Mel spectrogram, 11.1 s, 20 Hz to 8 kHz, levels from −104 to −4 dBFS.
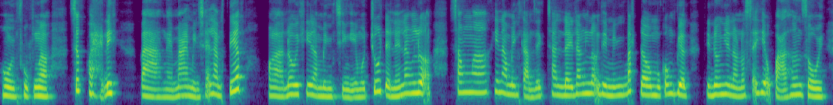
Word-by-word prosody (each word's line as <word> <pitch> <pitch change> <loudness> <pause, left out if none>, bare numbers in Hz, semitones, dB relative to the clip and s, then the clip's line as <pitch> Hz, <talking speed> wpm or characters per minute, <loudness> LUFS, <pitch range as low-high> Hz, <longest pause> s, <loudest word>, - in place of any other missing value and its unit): hồi 205 -4 +3
phục, 190 +1 -2
ờ, 195 -2 +5 0.3
sức 320 -1 +1
khỏe 245 -1 0
đi, 255 +3 +5 0.4
và 185 -4 0
ngày 175 -1 -3
mai 205 +3 -1
mình 180 -3 -1
sẽ 210 - -4
làm 230 -4 0
tiếp." 310 - +4 0.4
Hoặc 205 - -3
là 185 -2 -1
"Đôi 230 +3 +3
khi 235 0 -1
là 210 - 0
mình 190 -1 +1
chỉ 185 -1 -5
nghỉ 170 0 -1
một 180 +1 -2
chút 300 +8 +1
để 210 - +3
lấy 190 +2 +2
năng 255 +2 0
lượng." 265 0 +4 0.3
Xong: 275 0 -1
"A, 275 0 0
khi 295 - -2
nào 270 -3 0
mình 225 -1 0
cảm 180 -5 -3
thấy 190 +2 -3
tràn 215 -1 -2
đầy 210 -1 +3
năng 240 +3 -1
lượng 255 - 0
thì 225 - +3
mình 210 +2 0
bắt 300 0 -2
đầu 220 -2 +3
một 210 -1 +1
công 235 +4 -1
việc, 230 -5 +4 0.2
thì 215 - 0
đương 230 +1 +3
nhiên 235 -2 +1
là 200 - +1
nó 195 +1 -2
sẽ 215 +6 -4
hiệu 260 -1 +1
quả 160 - -2
hơn 225 +4 -1
rồi." 190 -4 +2
215 Hz, 295 wpm, -20 LUFS, 190-240 Hz, 0.4 s, ờ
